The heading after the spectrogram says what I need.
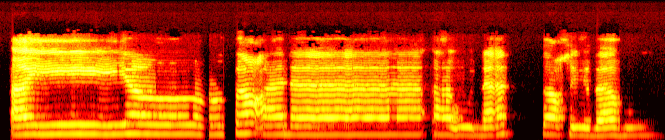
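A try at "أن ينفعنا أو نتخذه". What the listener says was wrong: Nah, jangan natto, tapi natta. Ya. Jangan nattakhidha, natta. Nattakhidahu.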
